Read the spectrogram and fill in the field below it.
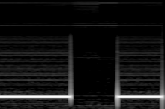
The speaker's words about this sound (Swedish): Då har vi nu ringt upp Barbro Råsbrandt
